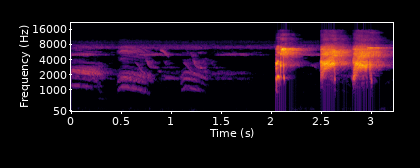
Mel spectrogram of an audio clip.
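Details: Black francolin of the Sindhi variety. Soft descending chirps from another bird lead into three loud, coarse, grating bursts in rapid rhythm, over a steady high-pitched hum.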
